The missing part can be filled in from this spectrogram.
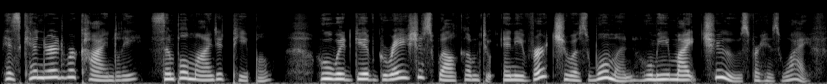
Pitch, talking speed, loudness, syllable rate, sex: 225 Hz, 165 wpm, -17 LUFS, 4.7 syllables/s, female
